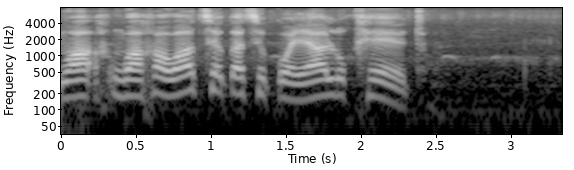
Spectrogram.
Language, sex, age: Tswana, male, 25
